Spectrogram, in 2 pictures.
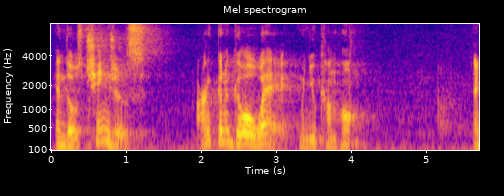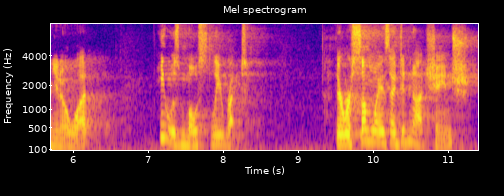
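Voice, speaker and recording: A bright, slightly high-voiced man in his thirties preaches a homily in a large church. He tells stories in a relaxed, conversational way with touches of humor. His voice rings through the hall with a long reverb. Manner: conversational storytelling with light humor. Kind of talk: sermon.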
